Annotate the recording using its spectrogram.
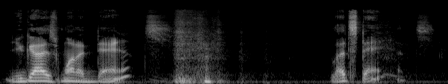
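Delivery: slow, soft menacing tough guy; menacing hush. Retold or imitated. Looking round at the men surrounding him, quietly menacing. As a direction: breathe the threat slowly, half whispered. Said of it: "I look around and I go".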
